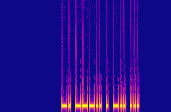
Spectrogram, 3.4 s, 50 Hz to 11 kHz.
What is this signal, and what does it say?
Morse code, heard as a keyed tone, about 34 wpm, 700 Hz. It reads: N8EDS
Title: USA Call Signs Repeated 2x 35wpm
